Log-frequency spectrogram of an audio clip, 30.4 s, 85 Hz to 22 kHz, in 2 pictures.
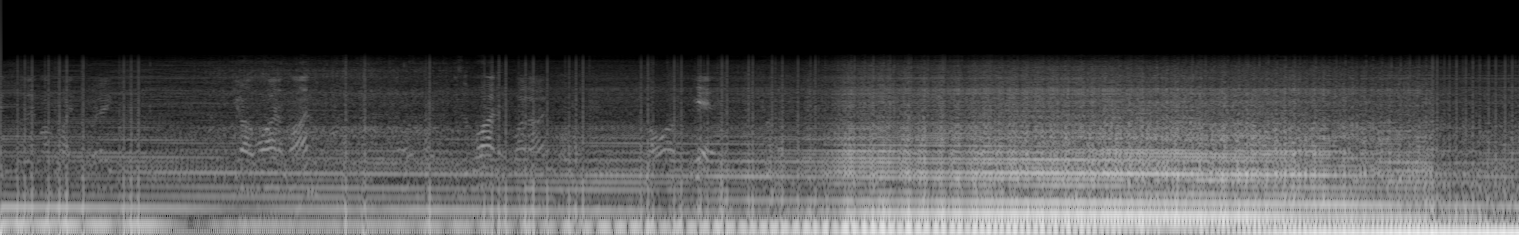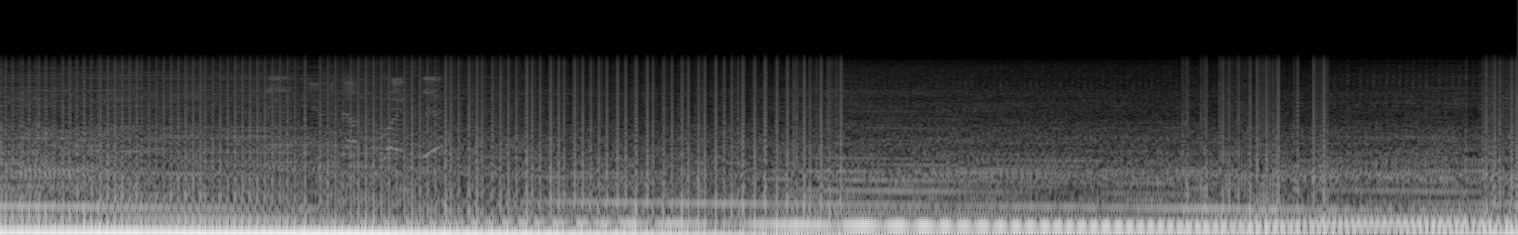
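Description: Two RE Audio SEX 12-inch subwoofers in a 4th-order bandpass box, driven by a Hifonics ZRX3000.1D amplifier with a little clipping, playing a loud, steady low bass test tone that sweeps slowly down toward 29 Hz, with buzzing and rattling over it.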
